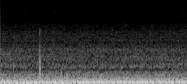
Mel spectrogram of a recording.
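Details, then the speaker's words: 1972 BMW 3.0 CS just after a cold start in neutral: smooth, even low rumble at a slightly raised idle while warming up with the temp gauge cold, no knocks or misses; normal cold fast idle, sounds good. "to idle a little high while it's warming up, I think, but see the temp gauge is cold. And there you have it. It sounds good."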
